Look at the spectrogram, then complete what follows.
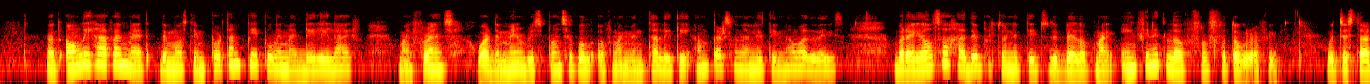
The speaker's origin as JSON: {"language": "English", "town": "Caracas", "region": "Capital District", "country": "Venezuela", "tie": "born or raised there", "also_born_or_lived": "Colombia", "moved": "yes", "lives_now": "Madrid, Spain", "said": "I'm 20 years old, almost 10 of them which I have lived here in Madrid. Even though I was born in Colombia, I spent most of my childhood in the endless summer of Caracas, Venezuela, where my father was born and raised."}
